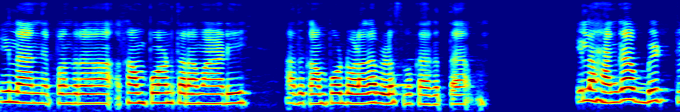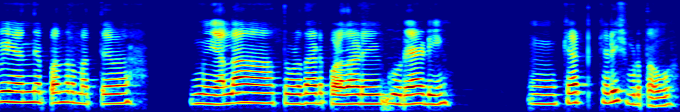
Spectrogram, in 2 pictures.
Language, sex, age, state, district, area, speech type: Kannada, female, 30-45, Karnataka, Koppal, rural, spontaneous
